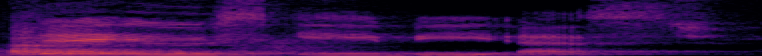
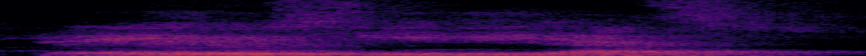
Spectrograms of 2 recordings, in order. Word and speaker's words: Deus ibi est: Deus ibi est. Deus ibi est.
